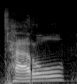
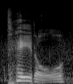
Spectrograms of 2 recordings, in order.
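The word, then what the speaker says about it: Tatl: who follows you around, I thought her name was Tat for the longest time. I thought you pronounced with a long a so I didn't get the joke. And then someone pointed out one day, no, her name is Tatt cuz their names are Tatt and Tail.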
